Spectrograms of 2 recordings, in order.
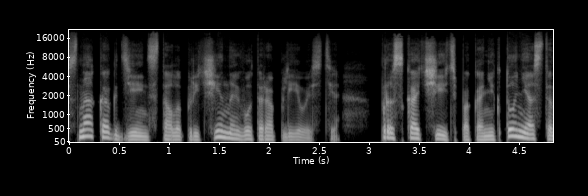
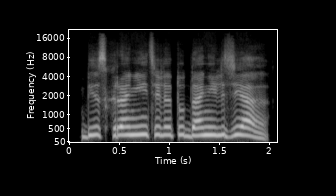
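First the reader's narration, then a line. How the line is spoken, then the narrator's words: Shouting. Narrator (Russian): закричала Лиса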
